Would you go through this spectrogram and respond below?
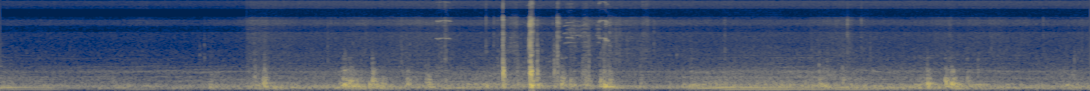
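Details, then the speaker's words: Renault Clio driven slowly over a drain cover and bumps: low rumble broken by sharp clunks and knocks from the front left suspension, caused by a leaking, worn shock absorber with play. "Well, today we have this Ren Clio here with a noise that is already a bit scary. Look at the noise it is going to make just by hitting that sewer."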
